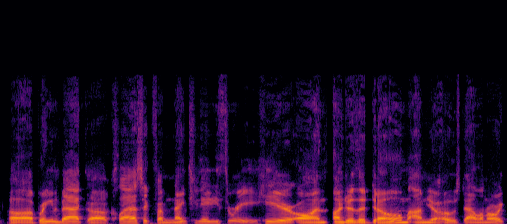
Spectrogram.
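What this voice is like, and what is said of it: Radio DJ announcer voice. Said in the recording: “Sound like my radio DJ voice here.”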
